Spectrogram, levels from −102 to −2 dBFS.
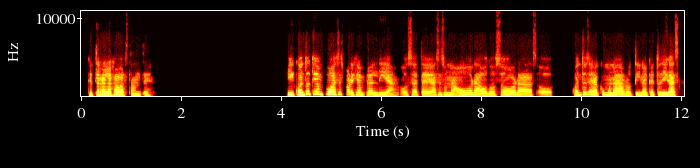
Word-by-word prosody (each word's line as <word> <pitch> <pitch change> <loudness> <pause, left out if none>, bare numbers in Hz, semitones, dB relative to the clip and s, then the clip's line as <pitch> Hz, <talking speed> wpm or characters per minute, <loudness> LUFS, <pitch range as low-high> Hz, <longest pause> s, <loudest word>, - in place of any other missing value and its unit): Que 215 - -2
te 215 - +4
relaja 215 +1 +5
bastante. 195 -4 -1 2.7
¿Y 255 -2 +1
cuánto 275 +4 +4
tiempo 305 -1 +3
haces, 295 -1 +3
por 285 -1 -2
ejemplo, 235 0 -2
al 250 -1 -2
día? 210 -6 -3
O 195 +1 -8
sea, 205 +1 -4
¿te 200 +1 -2
haces 230 +4 -4
1 225 -5 -3
hora 240 0 0
o 200 - 0
2 195 +3 -6
horas, 230 -2 -1
o 195 -1 -3 0.3
cuánto 245 +4 -2
será 245 -5 +1
como 240 +3 -2
una 245 0 +1
rutina, 215 +3 -3
que 220 -3 -4
tú 205 - -9
digas 210 -2 +4
225 Hz, 150 wpm, -21 LUFS, 200-245 Hz, 2.7 s, relaja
